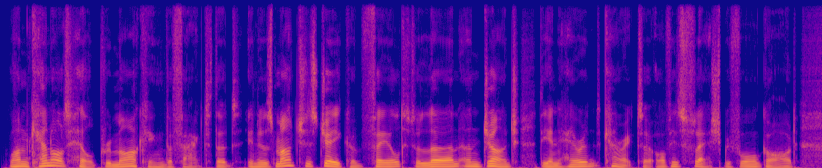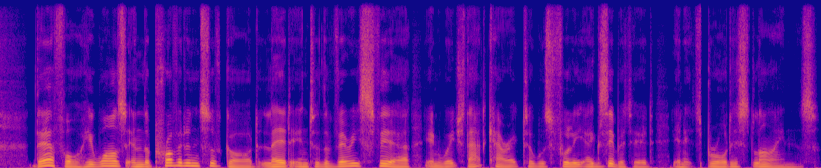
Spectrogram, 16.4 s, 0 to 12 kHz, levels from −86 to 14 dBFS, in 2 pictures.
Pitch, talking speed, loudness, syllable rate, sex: 130 Hz, 170 wpm, -19 LUFS, 5.2 syllables/s, male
